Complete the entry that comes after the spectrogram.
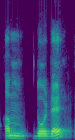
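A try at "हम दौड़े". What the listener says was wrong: Dode, very good.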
